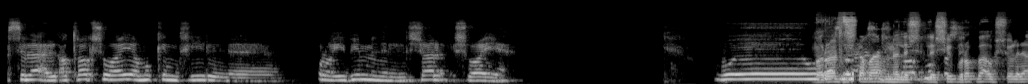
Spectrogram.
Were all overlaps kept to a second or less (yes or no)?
no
